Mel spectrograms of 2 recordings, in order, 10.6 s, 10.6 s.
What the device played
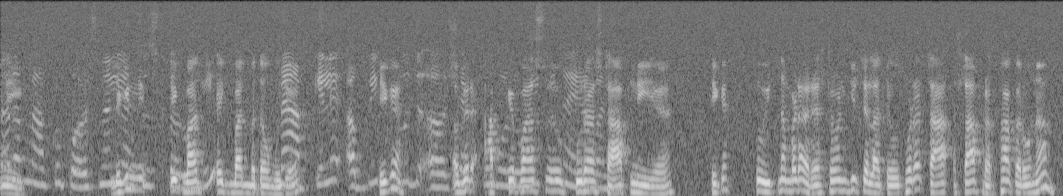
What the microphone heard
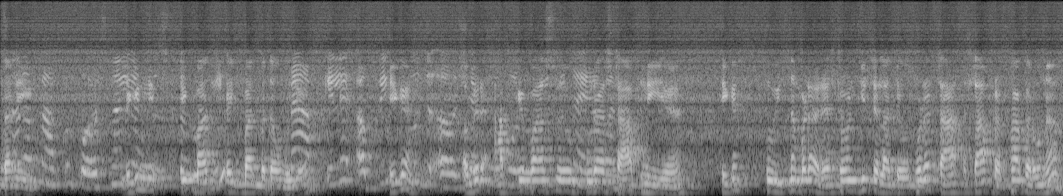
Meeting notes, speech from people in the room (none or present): none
